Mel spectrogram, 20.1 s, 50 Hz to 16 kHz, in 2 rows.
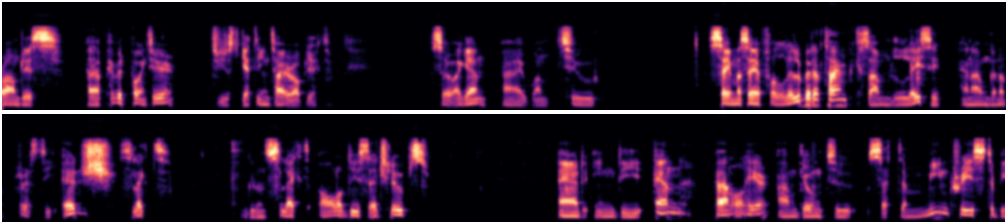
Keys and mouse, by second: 8.9 ctrl+Tab, 11.1-12.4 middle drag, 12.4 click, 16.6 n.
